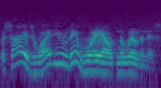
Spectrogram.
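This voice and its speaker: An older doctor, avuncular, husky, fairly high voice, thin tinny radio sound. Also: male voice, big pitch swings, brisk. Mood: genial. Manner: avuncular and reassuring. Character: genial older male family doctor. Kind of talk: 1940s radio drama acting. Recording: tinny, narrow old radio recording.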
